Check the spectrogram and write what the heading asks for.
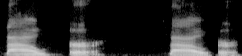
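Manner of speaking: Flower said as flow-er, two clear beats; two distinct syllables. Shown as a demonstration. Teacher models two syllables in Flower. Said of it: "say it as two syllables".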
